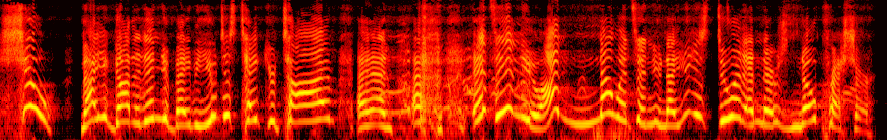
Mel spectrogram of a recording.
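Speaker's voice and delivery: high, sing-song coaxing; sweet encouragement. Retold or imitated. Mom suddenly sweet and encouraging.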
